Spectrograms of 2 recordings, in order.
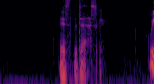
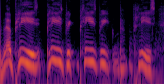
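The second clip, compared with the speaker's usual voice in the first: pleading teacher; 7 semitones higher than usual. Retold or imitated. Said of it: "pleading teacher".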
